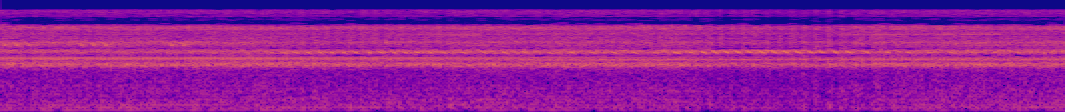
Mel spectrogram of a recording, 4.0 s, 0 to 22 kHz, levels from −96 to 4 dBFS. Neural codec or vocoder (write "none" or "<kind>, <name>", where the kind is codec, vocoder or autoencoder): none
